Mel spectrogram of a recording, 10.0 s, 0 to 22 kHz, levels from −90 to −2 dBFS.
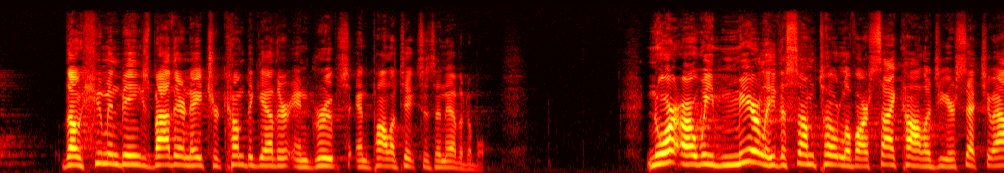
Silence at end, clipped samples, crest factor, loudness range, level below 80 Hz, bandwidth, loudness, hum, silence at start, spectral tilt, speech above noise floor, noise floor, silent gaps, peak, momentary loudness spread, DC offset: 0 s; under 0.1%; 22 dB; 11 LU; -78 dBFS; 18.5 kHz; -26 LUFS; none; 0.65 s; -3.5 dB/octave; 43 dB; -70 dBFS; none; -6 dBFS; 14 LU; under 0.1%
